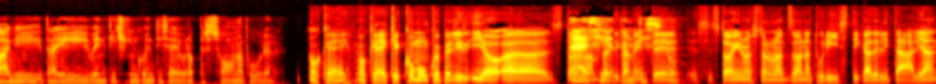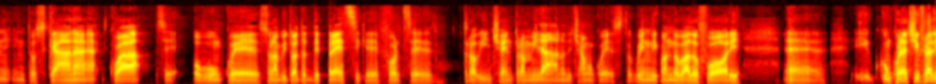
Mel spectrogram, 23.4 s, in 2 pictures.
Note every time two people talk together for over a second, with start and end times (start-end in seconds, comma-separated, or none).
7.1-8.7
